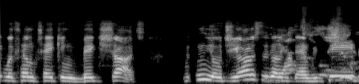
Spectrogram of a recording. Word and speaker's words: Giannis: The G silence cut. I'm not calling that nigga Giannis. That just sounds crazy. Oh man, can't pronounce the G like Gucci.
